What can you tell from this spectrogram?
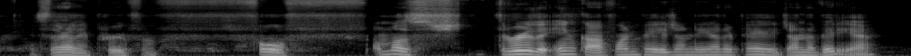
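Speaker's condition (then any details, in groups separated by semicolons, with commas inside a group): No condition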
